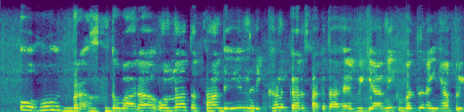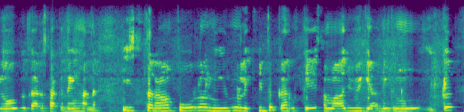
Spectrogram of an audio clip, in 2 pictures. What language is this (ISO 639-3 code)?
pan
